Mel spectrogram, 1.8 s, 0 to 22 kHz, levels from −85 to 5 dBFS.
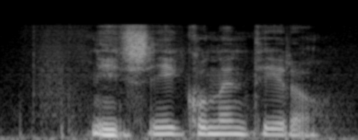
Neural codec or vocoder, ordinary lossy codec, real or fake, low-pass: autoencoder, 22.05 kHz, a latent of 192 numbers a frame, VITS, trained on many speakers; none; fake; none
